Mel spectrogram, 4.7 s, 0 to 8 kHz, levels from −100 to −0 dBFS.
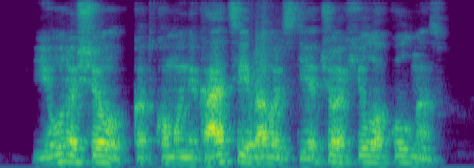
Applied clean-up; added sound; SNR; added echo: neural separator model SepFormer DNS4.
